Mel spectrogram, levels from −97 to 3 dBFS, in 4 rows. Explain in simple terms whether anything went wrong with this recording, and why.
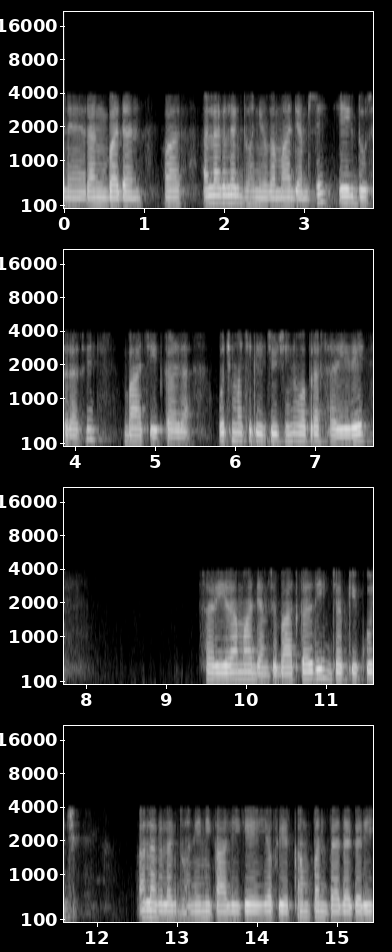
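Yes, two things. The whole recording passed through the iLBC codec, an internet-call voice codec that cuts everything above 4 kHz, so the speech sounds muffled, a bit rough and slightly synthetic throughout.

There are also lost iLBC frames. At 0.88 s and 6.36 s (after "बातचीत करदा कुछ मछली"), and again at 14.52 s, a 20 ms chunk went missing. At 3.10 to 3.18 s, between "अलग ध्वनियों क माध्यम" and "एक दूसरा से बातचीत", about 60 ms went missing. Each time the decoder filled in the gap by repeating the last bit of voice with some noise, so you hear a brief buzzy, held sound before the speech snaps back.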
